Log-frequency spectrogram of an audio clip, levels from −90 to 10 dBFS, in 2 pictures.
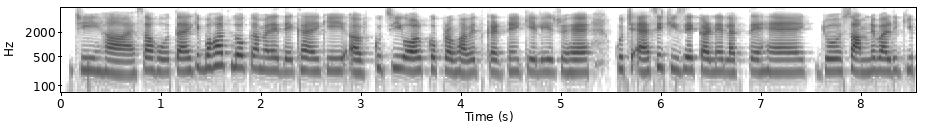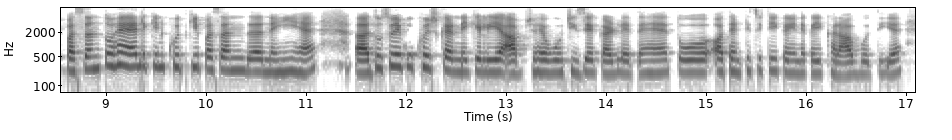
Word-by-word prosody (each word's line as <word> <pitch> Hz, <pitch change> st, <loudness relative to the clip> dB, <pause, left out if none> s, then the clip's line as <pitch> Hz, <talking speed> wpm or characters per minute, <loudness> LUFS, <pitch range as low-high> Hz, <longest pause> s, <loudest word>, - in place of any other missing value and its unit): जी, 240 Hz, -1 st, -4 dB
हाँ। 200 Hz, -3 st, +2 dB
ऐसा 195 Hz, +5 st, +1 dB
होता 220 Hz, +1 st, 0 dB
है 225 Hz, +1 st, +4 dB
कि 280 Hz, -, -4 dB
बहुत 305 Hz, +4 st, +4 dB
लोग 280 Hz, -1 st, +3 dB
का 265 Hz, -, +2 dB
मैंने 240 Hz, -1 st, +1 dB
देखा 225 Hz, +2 st, -1 dB
है 225 Hz, -1 st, +2 dB
कि 230 Hz, 0 st, -4 dB
अब 210 Hz, -2 st, +2 dB
कुछ 265 Hz, -1 st, -8 dB
ही 270 Hz, -, -1 dB
और 230 Hz, -1 st, +6 dB
को 245 Hz, -, 0 dB
प्रभावित 215 Hz, -3 st, 0 dB
करने 215 Hz, +1 st, +1 dB
के 220 Hz, +1 st, -2 dB
लिए 215 Hz, 0 st, -3 dB
जो 215 Hz, 0 st, -7 dB
है 215 Hz, 0 st, +4 dB, 0.3 s
कुछ 255 Hz, -2 st, -4 dB
ऐसी 220 Hz, +6 st, +5 dB
चीज़ें 250 Hz, -3 st, +1 dB
करने 220 Hz, -1 st, +3 dB
लगते 210 Hz, 0 st, -2 dB
हैं 215 Hz, 0 st, +1 dB, 0.2 s
जो 225 Hz, 0 st, 0 dB
सामने 220 Hz, +1 st, +3 dB
वाली 230 Hz, 0 st, +2 dB
की 245 Hz, +2 st, -9 dB
पसंद 255 Hz, +4 st, 0 dB
तो 310 Hz, -, 0 dB
है 300 Hz, -3 st, +7 dB
लेकिन 290 Hz, -1 st, -5 dB
खुद 285 Hz, -1 st, -7 dB
की 285 Hz, -, -1 dB
पसंद 240 Hz, -1 st, -2 dB, 0.2 s
नहीं 215 Hz, +1 st, -5 dB
है। 215 Hz, +3 st, 0 dB, 0.4 s
अ, 205 Hz, 0 st, +8 dB
दूसरे 280 Hz, +2 st, 0 dB
को 290 Hz, 0 st, -8 dB
खुश 280 Hz, -1 st, -3 dB
करने 220 Hz, -2 st, +1 dB
के 220 Hz, +1 st, -3 dB
लिए 215 Hz, 0 st, +1 dB
आप 200 Hz, 0 st, -3 dB
जो 215 Hz, -, -7 dB
है 210 Hz, -, -1 dB
वो 210 Hz, -, -6 dB
चीज़ें 215 Hz, 0 st, -2 dB
कर 195 Hz, -1 st, 0 dB
लेते 200 Hz, 0 st, -6 dB
हैं 205 Hz, +1 st, -4 dB
तो 210 Hz, 0 st, -5 dB, 0.2 s
ऑथेंटिसिटी 230 Hz, +2 st, -5 dB
कहीं 210 Hz, -2 st, -5 dB
न 205 Hz, -, -6 dB
कहीं 200 Hz, 0 st, -4 dB
ख़राब 185 Hz, -2 st, -1 dB
होती 195 Hz, +1 st, -13 dB
है। 200 Hz, +2 st, -3 dB
225 Hz, 230 wpm, -24 LUFS, 215-245 Hz, 0.4 s, अ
